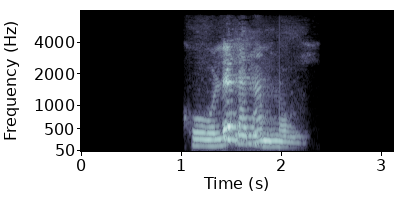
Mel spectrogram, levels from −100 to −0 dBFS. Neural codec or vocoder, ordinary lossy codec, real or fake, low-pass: codec, 24 kHz, 0.9 kbps, WavTokenizer, medium speech release version 2; MP3, 64 kbps; fake; 7.2 kHz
